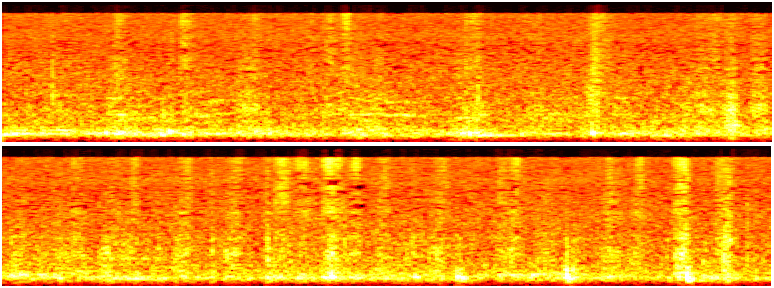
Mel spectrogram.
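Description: Soft, steady pen-on-paper scratching runs through a quiet room, faint and continuous with small stroke accents, as chemistry names are written out; no one speaks.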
